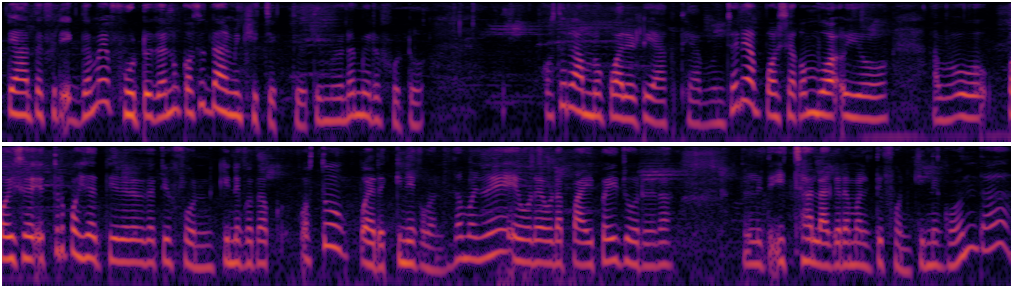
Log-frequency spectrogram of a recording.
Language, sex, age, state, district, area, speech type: Nepali, female, 30-45, West Bengal, Jalpaiguri, rural, spontaneous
